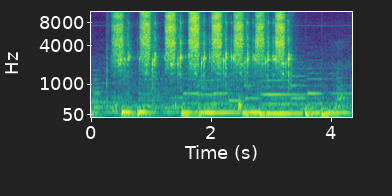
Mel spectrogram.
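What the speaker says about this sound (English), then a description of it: "I am gonna go ahead and spray some setting powder now." Setting spray misted onto a face during a glam makeup routine, a run of about eight short, close hissing bursts in quick rhythm, each a second or less, with faint background hum between them.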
